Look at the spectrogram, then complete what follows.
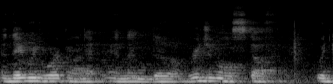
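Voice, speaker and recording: A man at a moderate pace with monotone, flat intonation and audible room echo. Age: 70s. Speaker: former toy designer. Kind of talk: convention panel Q&A. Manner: halting.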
